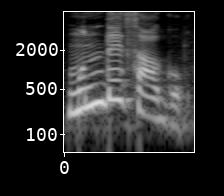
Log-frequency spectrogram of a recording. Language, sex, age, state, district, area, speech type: Kannada, female, 30-45, Karnataka, Davanagere, urban, read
